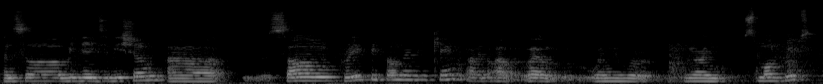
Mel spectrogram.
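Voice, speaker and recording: Young man, student volunteer, slightly high voice, soft timbre, casual, rambling, tentative. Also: unhurried, hardly any pauses, a little hiss or hum. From France. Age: young adult. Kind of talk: casual interview answers. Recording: roomy echo.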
